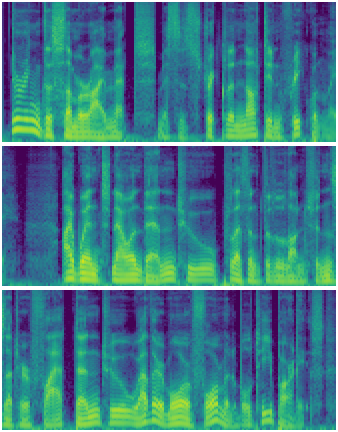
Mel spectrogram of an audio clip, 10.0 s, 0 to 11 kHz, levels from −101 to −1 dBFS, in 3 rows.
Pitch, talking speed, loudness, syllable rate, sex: 95 Hz, 170 wpm, -20 LUFS, 4.7 syllables/s, male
